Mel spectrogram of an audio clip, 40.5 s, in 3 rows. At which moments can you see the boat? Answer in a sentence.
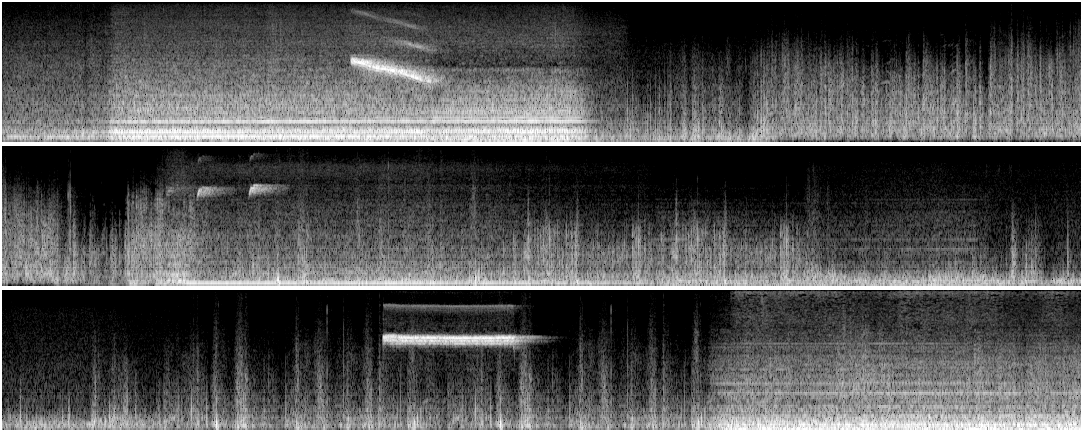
You can hear the boat from 0.0 to 7.3 s, from 15.4 to 25.8 s and from 35.8 to 40.4 s.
